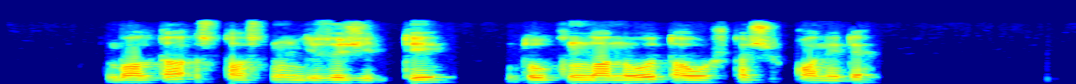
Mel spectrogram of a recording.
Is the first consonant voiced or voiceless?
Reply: voiced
